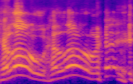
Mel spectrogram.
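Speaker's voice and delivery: put-on drunk man voice. Imitating the drunk guy from Father Ted coming on: drunk guy from Father Ted voice. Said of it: "he's like the guy in, in Father Ted, you know, the, the drunk guy".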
